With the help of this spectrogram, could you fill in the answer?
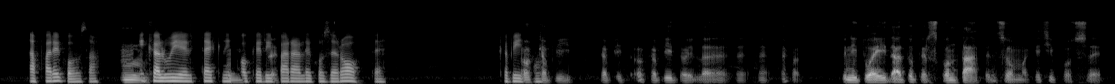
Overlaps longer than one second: none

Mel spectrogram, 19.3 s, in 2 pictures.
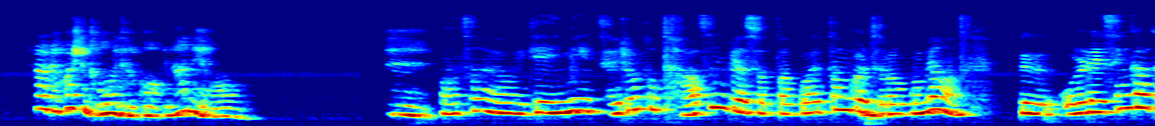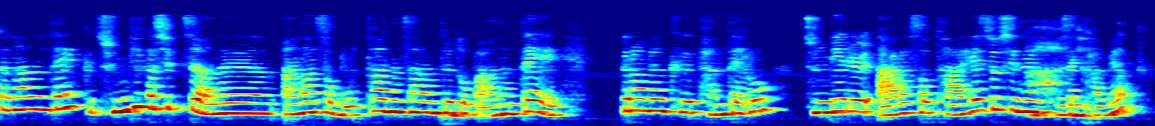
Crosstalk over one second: none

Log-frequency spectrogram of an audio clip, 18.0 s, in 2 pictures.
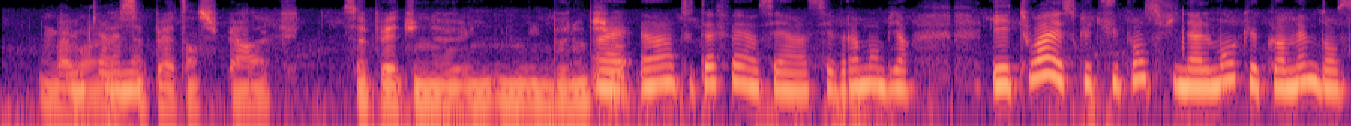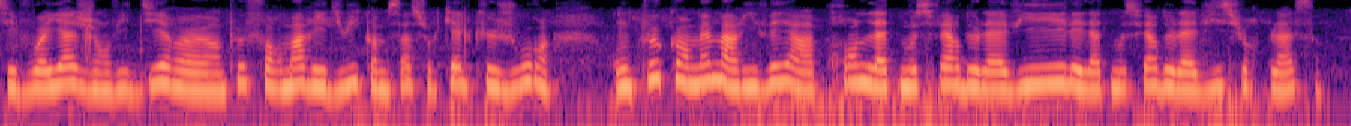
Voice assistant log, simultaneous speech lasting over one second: none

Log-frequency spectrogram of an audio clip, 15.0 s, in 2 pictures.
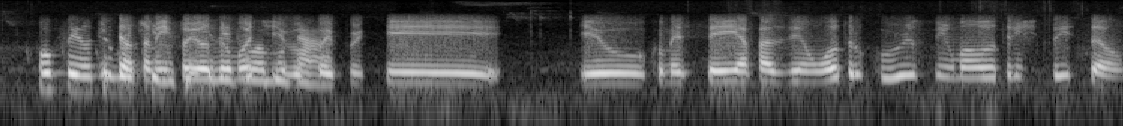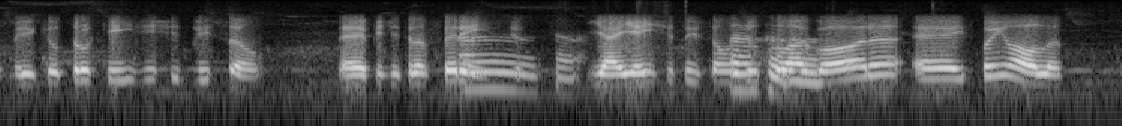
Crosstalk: present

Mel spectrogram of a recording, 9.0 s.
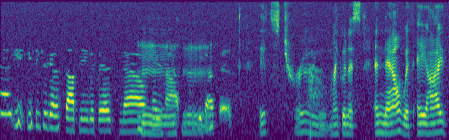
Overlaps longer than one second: present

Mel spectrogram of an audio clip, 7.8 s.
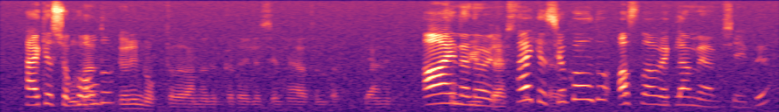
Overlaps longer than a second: present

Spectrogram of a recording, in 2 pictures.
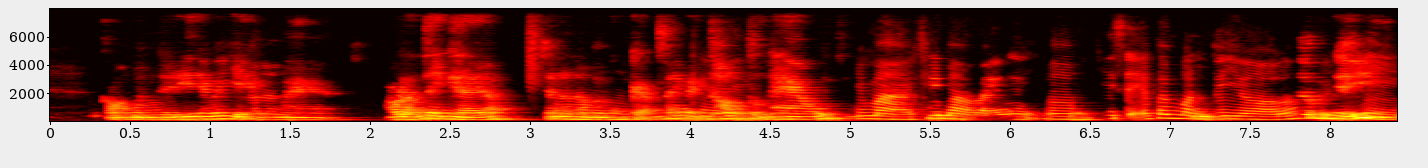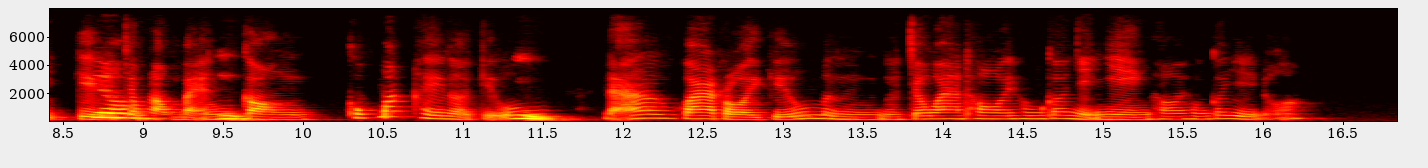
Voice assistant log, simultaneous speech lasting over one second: present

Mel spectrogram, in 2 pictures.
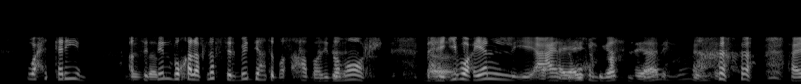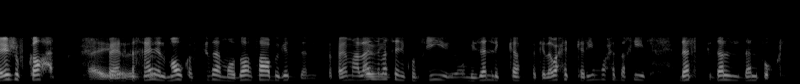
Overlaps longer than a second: present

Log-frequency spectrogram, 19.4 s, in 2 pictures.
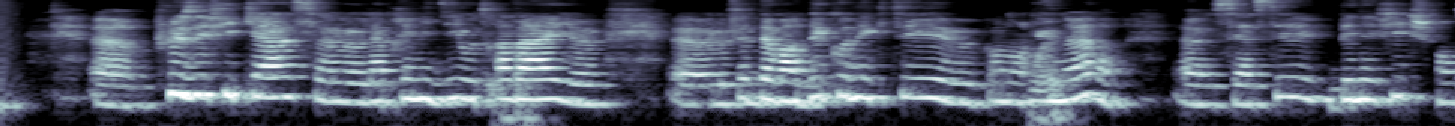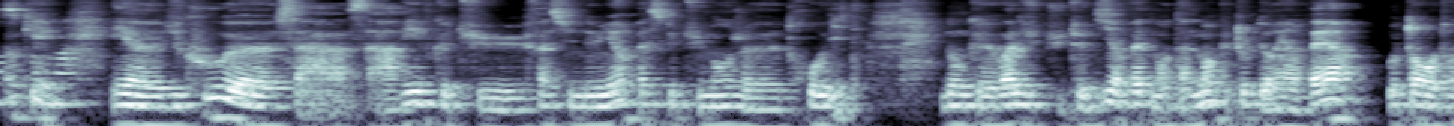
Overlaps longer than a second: none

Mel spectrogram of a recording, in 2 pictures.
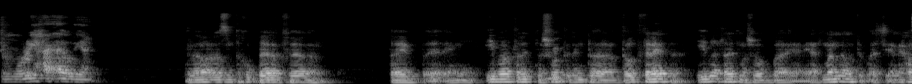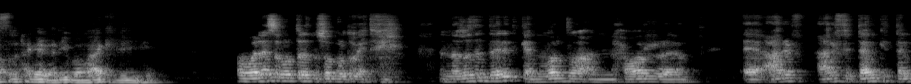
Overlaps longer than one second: none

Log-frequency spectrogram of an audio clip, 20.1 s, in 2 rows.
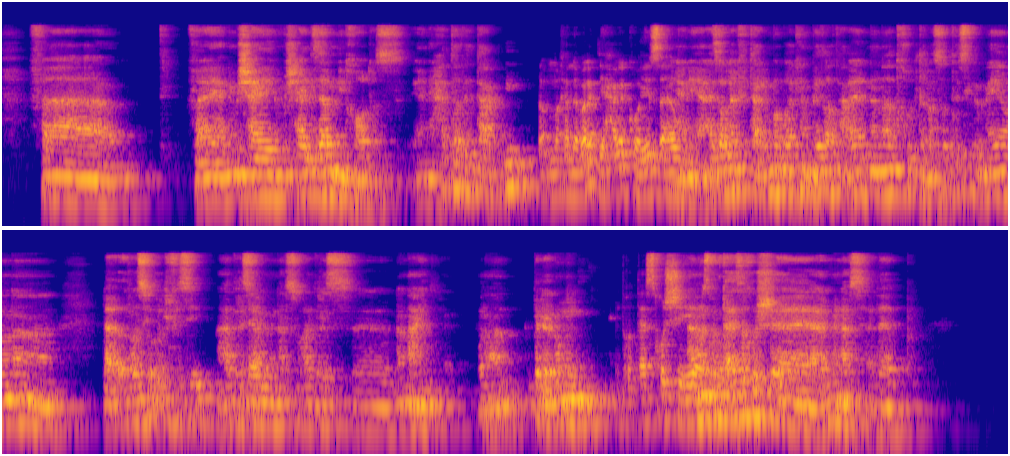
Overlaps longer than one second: none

